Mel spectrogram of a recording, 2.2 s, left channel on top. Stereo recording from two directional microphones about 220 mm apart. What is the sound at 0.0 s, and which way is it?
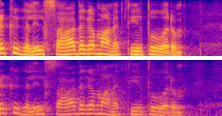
A woman's voice, 40° left (ahead or behind).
